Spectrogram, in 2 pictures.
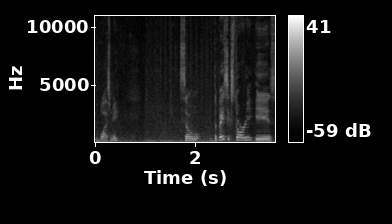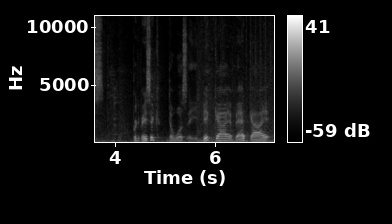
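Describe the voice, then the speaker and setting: A man's voice: a little high, slight background noise. A man giving casual, rambling commentary as he plays through a video game, musing aloud. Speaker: video game let's player. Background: faint game music.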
